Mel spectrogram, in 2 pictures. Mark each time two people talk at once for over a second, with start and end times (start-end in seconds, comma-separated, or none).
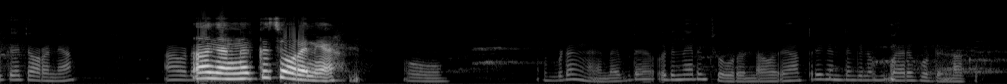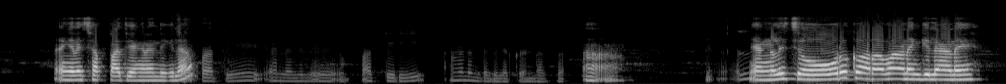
17.6-19.2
